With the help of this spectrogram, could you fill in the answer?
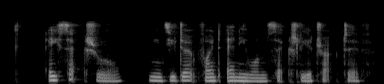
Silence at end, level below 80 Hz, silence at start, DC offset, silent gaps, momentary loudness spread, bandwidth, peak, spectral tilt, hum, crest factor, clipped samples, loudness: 0.15 s; -68 dBFS; 0.15 s; under 0.1%; none; 9 LU; 8.2 kHz; -16 dBFS; -3.5 dB/octave; none; 20 dB; under 0.1%; -33 LUFS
